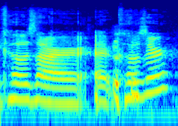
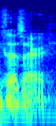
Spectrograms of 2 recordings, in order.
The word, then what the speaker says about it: Kosar: It reminded me of Bernie Kosar. Kosar? Am I saying it right? Kozar, yeah.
